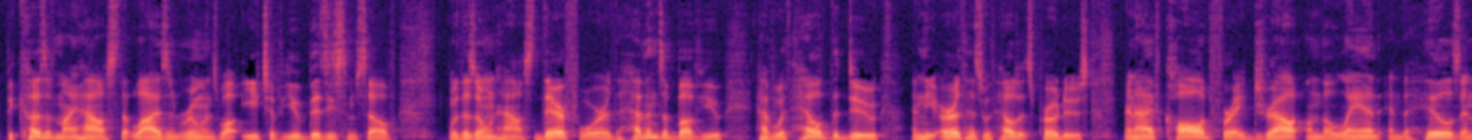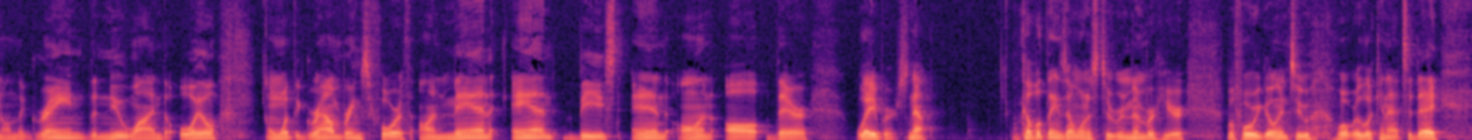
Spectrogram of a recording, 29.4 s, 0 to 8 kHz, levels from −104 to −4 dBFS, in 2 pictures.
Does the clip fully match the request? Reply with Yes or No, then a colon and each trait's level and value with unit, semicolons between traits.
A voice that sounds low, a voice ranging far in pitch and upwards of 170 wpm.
No: low, 120 Hz; average, 2.9 semitones; average, 185 wpm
